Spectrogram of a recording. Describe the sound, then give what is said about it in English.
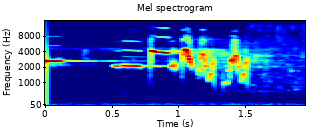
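A meadowlark sings: a long, pure whistled note and a shorter lower one, then a bright, rapid tumble of warbling, descending phrases, clear and fairly loud with no talking. “And I can whistle back to the Meadowlark, and we can go into concert together.”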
